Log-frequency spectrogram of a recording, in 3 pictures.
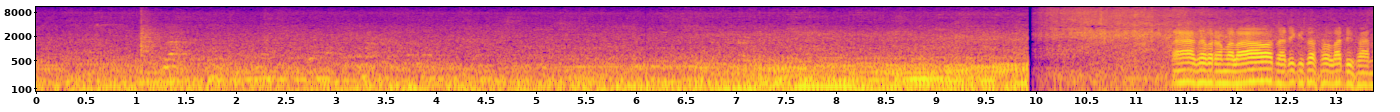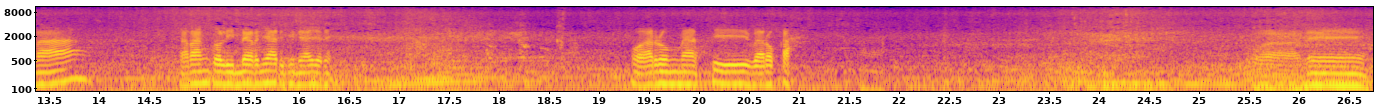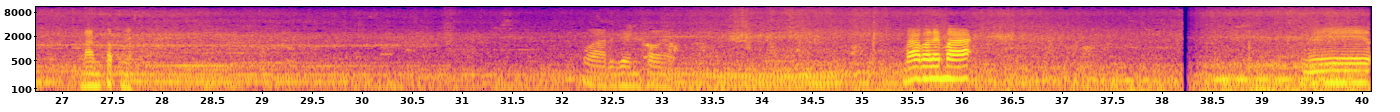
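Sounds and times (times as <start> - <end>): road traffic rumble: 0.0 - 40.0
vehicle engine running nearby: 0.0 - 40.0
hiss of wet street: 8.9 - 32.2, 33.2 - 40.0.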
